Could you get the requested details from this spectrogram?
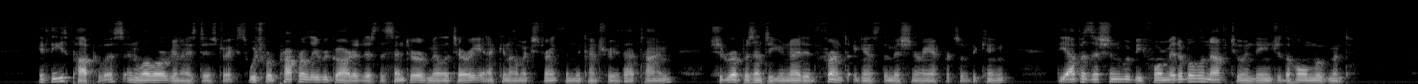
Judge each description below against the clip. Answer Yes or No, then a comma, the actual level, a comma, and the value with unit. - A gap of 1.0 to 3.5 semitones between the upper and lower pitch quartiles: Yes, average, 3.2 semitones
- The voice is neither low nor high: No, very low, 95 Hz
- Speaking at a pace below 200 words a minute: No, fast, 205 wpm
